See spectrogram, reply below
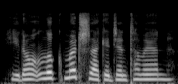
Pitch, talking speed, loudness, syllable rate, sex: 235 Hz, 235 wpm, -18 LUFS, 5.3 syllables/s, female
